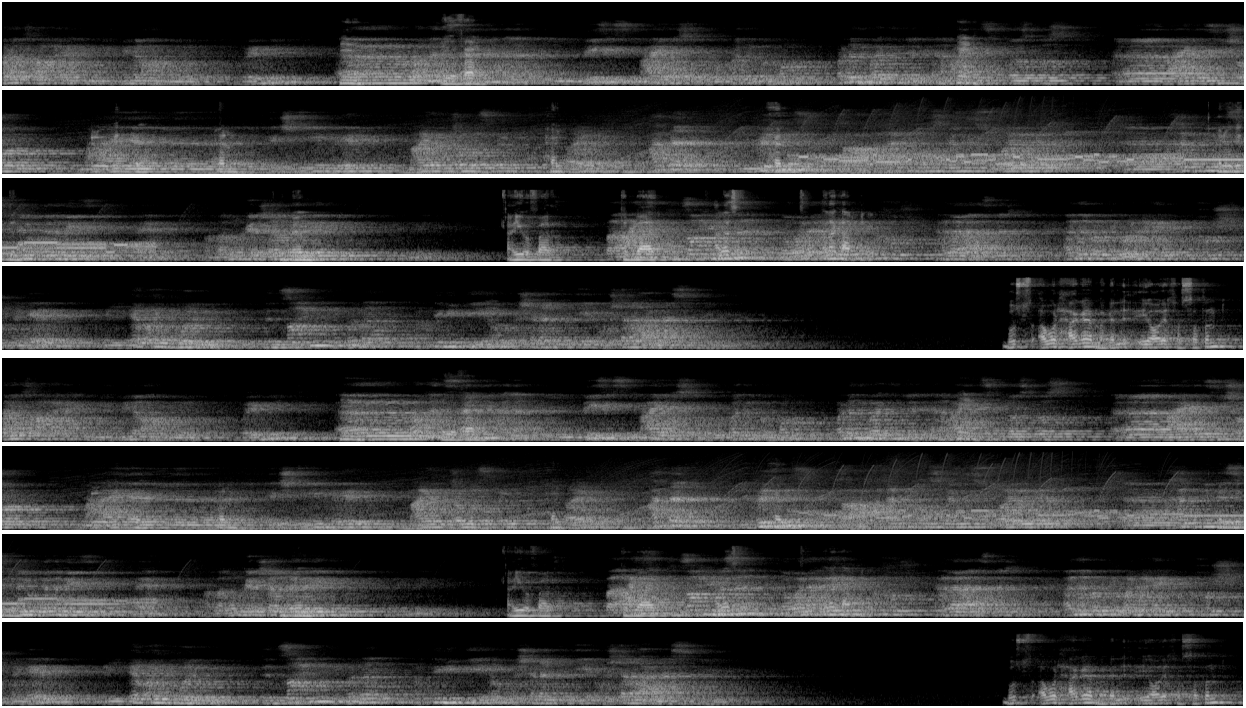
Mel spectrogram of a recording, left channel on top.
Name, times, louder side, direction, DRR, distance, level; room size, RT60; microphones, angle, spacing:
voice 1, 0.0-2.0 2.4-2.8 3.3-8.0 8.3-10.6 11.1-12.7 13.2-16.1 16.5-17.5 18.0-18.4 18.9-19.4 19.7-23.0 23.4-26.4 26.8-28.3 28.7-29.1 30.9-33.4 33.7-37.8 38.2-39.5 39.8-41.1 41.4-44.4, equal, 90° right, -9 dB, 5.2 m, -27 dB
voice 2, 4.4-4.9 9.5-9.8 13.3-13.9 14.5-14.8 17.8-18.1 20.1-20.3 24.6-25.1 27.6-28.0 29.9-30.5 31.0-31.5 32.0-32.2 33.0-33.4 42.1-42.3 47.3-49.5, left 2 dB, 35° left, 8 dB, 0.8 m, -25 dB
sound 1, 12.9-28.0, equal, 50° right, 3.6 m, -39 dB
sound 2, 20.3-26.4, left 4 dB, 80° left, 0.7 m, -29 dB
13.0 x 10.0 x 9.4 m, 2.4 s
head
